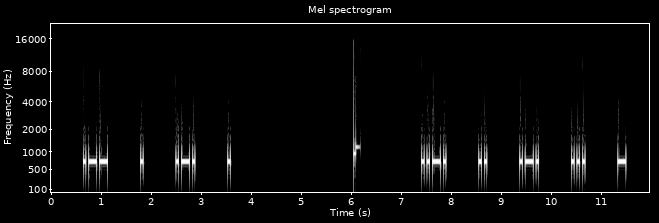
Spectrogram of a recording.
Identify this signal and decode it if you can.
Morse code, heard as a keyed tone, about 22 wpm, spaced as for 10 wpm, 700 Hz. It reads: WERE FIRST
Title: 4x Character Spacing - Top 500 Words - 22wpm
